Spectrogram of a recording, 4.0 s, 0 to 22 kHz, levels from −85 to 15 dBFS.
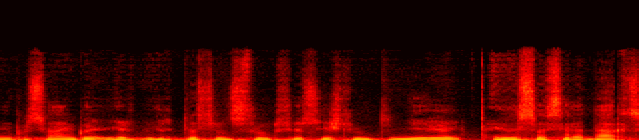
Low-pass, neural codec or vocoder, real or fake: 14.4 kHz; codec, 44.1 kHz, 2.6 kbps, DAC; fake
